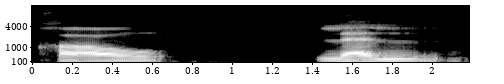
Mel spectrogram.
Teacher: Dan huruf qaf itu ingat huruf isti'la. Terangkat pangkal lidah kita semasa menyebut huruf qaf.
